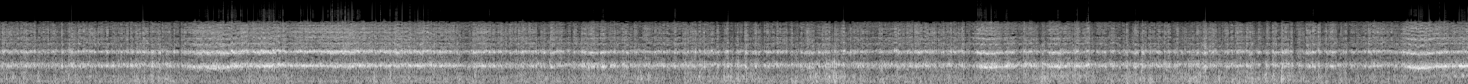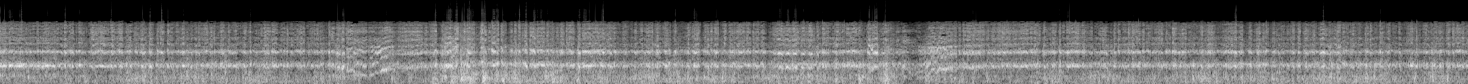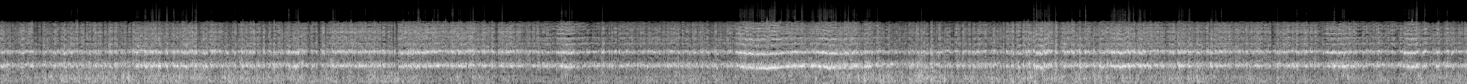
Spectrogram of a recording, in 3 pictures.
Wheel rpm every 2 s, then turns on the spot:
230, 220, 230, 230, 230, 230, 230, 230, 230, 200, 240, 200, 190, 230, 230, 230, 230, 230, 230, 230, 230, 230.
none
